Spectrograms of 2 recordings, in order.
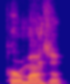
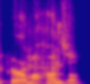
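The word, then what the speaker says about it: Paramahansa: autobiography of a yogi paramanza yogananza yogananda and it has an h in paramonza but the h is silent so a lot of people say paramahanza but his paramanda yogananda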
